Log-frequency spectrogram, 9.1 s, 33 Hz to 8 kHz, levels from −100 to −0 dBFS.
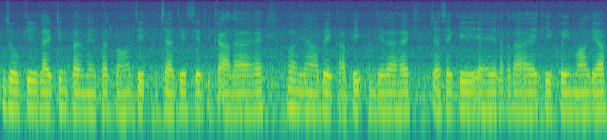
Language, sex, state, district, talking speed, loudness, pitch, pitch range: Hindi, male, Chhattisgarh, Raipur, 190 wpm, -17 LUFS, 105 Hz, 105-110 Hz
